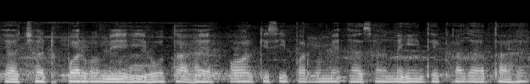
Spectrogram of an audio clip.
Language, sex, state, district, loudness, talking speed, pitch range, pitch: Hindi, male, Bihar, West Champaran, -17 LUFS, 180 wpm, 125-135 Hz, 130 Hz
